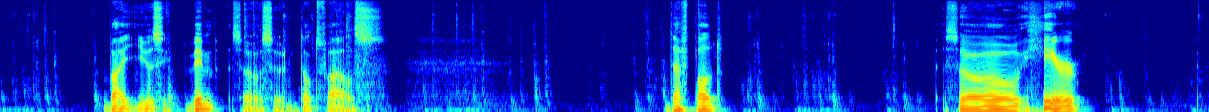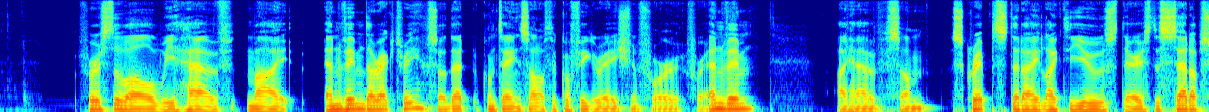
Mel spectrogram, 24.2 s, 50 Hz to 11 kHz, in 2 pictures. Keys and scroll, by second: 0.0-9.4 typing, 1.0 Return, 5.4 Tab, 6.7 Tab, 7.0 Return, 10.9-12.8 typing.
